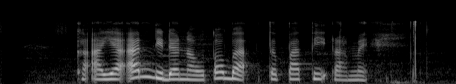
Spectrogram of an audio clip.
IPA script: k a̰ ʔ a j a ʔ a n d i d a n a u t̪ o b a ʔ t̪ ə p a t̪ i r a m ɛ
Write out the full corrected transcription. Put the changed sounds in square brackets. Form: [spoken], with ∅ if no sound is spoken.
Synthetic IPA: k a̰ ʔ a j a ʔ a n d i d a n a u t̪ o b a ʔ t̪ ə p a t̪ i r a m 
